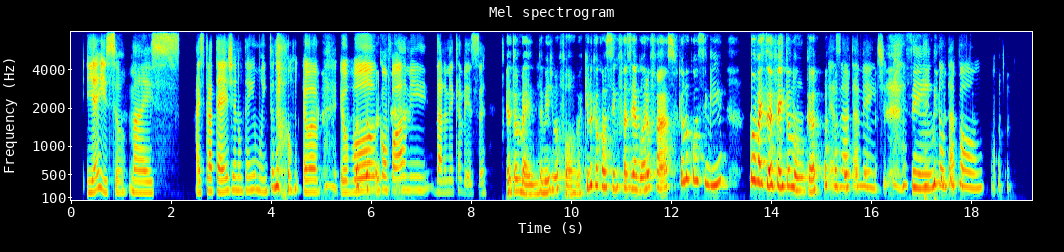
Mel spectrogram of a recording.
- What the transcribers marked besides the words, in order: laugh; laughing while speaking: "não"; other background noise; chuckle; laugh; tapping; laugh
- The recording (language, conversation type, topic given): Portuguese, unstructured, Qual é a sua receita favorita para um jantar rápido e saudável?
